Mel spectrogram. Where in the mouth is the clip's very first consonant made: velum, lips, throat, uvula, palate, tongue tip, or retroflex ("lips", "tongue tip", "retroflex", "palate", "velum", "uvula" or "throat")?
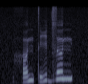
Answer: throat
